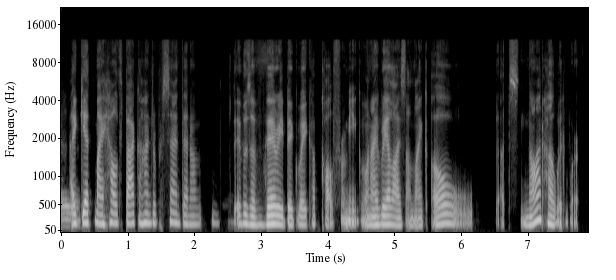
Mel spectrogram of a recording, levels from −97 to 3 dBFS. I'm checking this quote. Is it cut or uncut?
uncut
